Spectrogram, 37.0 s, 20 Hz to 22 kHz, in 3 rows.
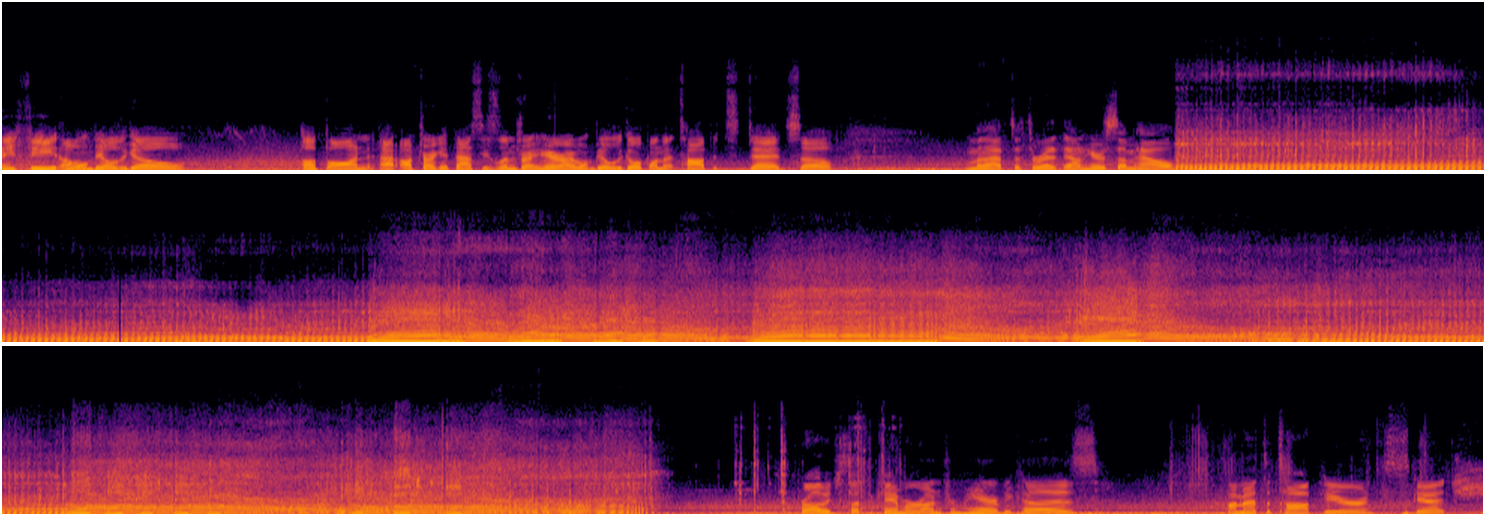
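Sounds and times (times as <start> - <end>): chainsaw idling and revving: 9.8 - 30.3.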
